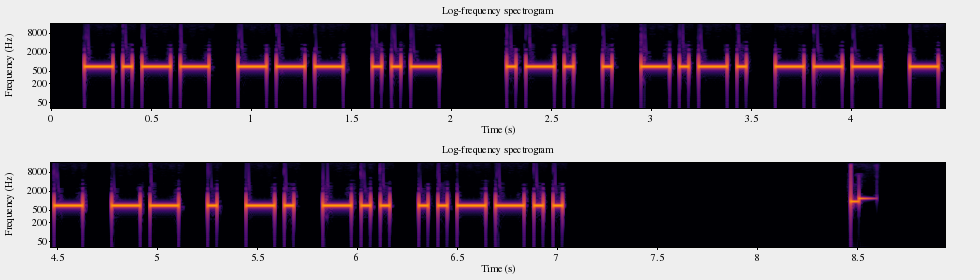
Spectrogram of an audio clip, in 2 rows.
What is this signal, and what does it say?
Morse code, heard as a keyed tone, about 25 wpm, 700 Hz. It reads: YOU RECOMMEND?
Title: Sentences from Top 1200 Words 25wpm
